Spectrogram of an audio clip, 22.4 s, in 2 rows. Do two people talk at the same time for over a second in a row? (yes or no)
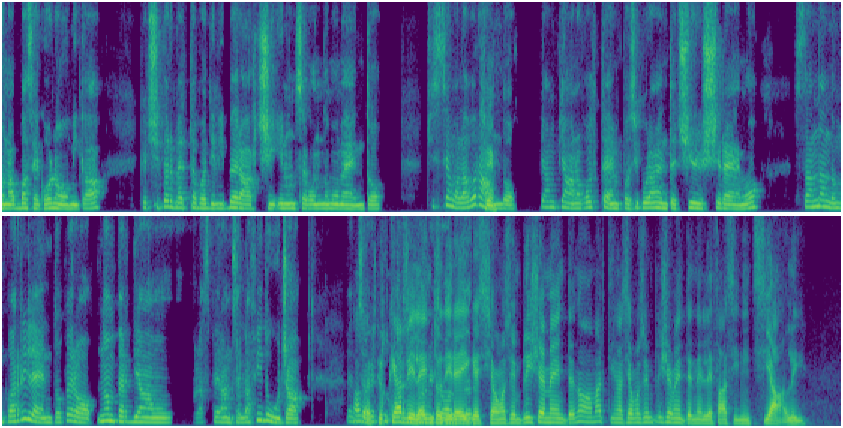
yes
